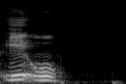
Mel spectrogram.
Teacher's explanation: अर्ध संवृत्त का मतलब है जब आप बोलते हो तो अपने जो होंठ हैं वो कितना खोलते हैं, वो आधा खोलते हैं या पूरा वृत्त बनाते हैं, ठीक है, उससे रिलेटेड है।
